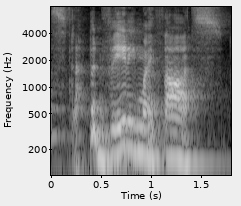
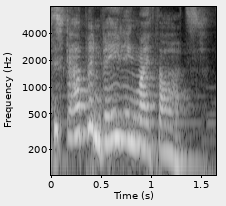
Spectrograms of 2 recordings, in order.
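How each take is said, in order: First: It is said in a plain, normal voice. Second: It is said in a put-on character voice. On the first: The speaker calls it wrong. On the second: The speaker calls it right.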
